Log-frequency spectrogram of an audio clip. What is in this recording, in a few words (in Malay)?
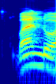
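"banduan", Malay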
